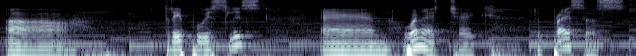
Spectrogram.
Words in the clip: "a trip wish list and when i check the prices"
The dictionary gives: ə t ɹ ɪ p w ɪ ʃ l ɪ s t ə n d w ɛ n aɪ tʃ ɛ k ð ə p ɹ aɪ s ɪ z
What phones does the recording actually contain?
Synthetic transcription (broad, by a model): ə t ɹ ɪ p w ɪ s l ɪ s t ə n w ɛ n aɪ tʃ ɛ k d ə p ɹ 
